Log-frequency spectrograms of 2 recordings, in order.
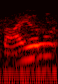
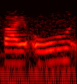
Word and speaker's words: viol: It only has a vial, which I realize I pronounced it vial. It's a viol. It's a Viola. small type. Yes, not a viola. It's viol unless they misspelled it in the book.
